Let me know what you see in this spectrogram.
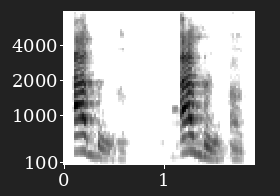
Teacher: harus jelas terdengar qolqolahnya ya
